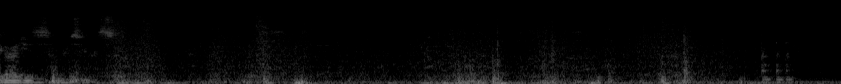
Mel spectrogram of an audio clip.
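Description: Heavy fabric rustles close by.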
